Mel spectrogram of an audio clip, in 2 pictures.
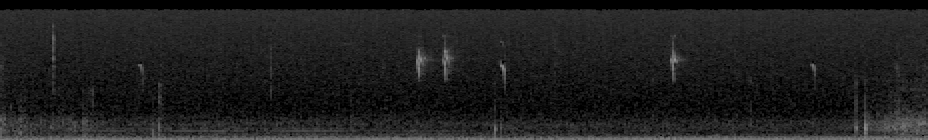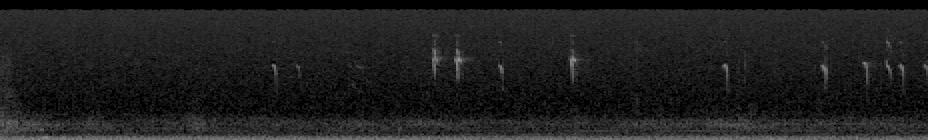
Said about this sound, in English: Both of those birds are calling it. Wild.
